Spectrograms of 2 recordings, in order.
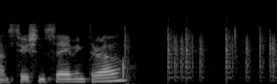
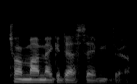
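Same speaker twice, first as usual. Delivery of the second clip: usual speaking voice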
